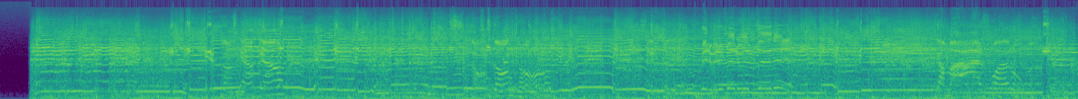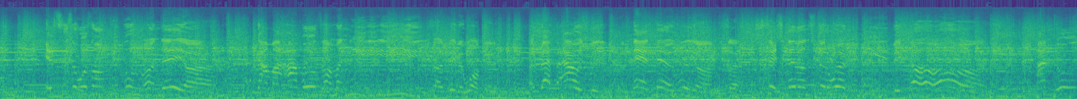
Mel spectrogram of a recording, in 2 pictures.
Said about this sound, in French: La Gretsch crache des Larsen et des mugissements raccord avec l'excitation du chant.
